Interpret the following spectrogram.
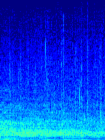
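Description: Studio audience applauding and cheering over a sustained low music bed.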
